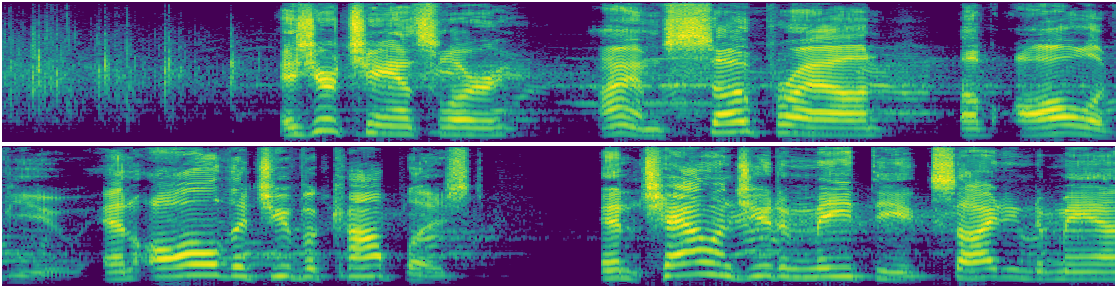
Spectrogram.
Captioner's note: cheering and applause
